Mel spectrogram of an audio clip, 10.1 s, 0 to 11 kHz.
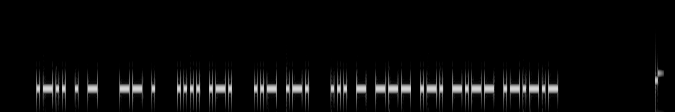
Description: Morse code, heard as a keyed tone, about 25 wpm, 700 Hz. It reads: LET ME HR UR STORY.
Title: Sentences from Top 300 Words and Abbreviations 25wpm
